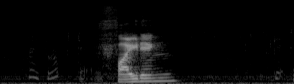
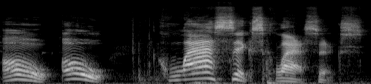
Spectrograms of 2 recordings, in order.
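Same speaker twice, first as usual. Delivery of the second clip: surprised; 4 semitones higher, 7 dB louder, much slower than usual. Real, not acted. Realizing what classics means.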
